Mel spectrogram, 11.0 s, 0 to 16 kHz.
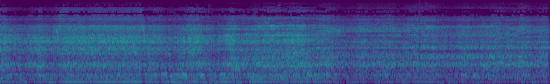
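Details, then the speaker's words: Analog radio after replacing antenna and interstage coils, external longwire antenna on, 7 pm with strong QRM: clean reception with band crackle and hiss, no squeal; self-oscillation fault gone. "O defeito sumiu. Estamos aqui ligados, inclusive eu liguei a antena externa, a nossa Langware, que nos traz um sinal mais forte ainda,"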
